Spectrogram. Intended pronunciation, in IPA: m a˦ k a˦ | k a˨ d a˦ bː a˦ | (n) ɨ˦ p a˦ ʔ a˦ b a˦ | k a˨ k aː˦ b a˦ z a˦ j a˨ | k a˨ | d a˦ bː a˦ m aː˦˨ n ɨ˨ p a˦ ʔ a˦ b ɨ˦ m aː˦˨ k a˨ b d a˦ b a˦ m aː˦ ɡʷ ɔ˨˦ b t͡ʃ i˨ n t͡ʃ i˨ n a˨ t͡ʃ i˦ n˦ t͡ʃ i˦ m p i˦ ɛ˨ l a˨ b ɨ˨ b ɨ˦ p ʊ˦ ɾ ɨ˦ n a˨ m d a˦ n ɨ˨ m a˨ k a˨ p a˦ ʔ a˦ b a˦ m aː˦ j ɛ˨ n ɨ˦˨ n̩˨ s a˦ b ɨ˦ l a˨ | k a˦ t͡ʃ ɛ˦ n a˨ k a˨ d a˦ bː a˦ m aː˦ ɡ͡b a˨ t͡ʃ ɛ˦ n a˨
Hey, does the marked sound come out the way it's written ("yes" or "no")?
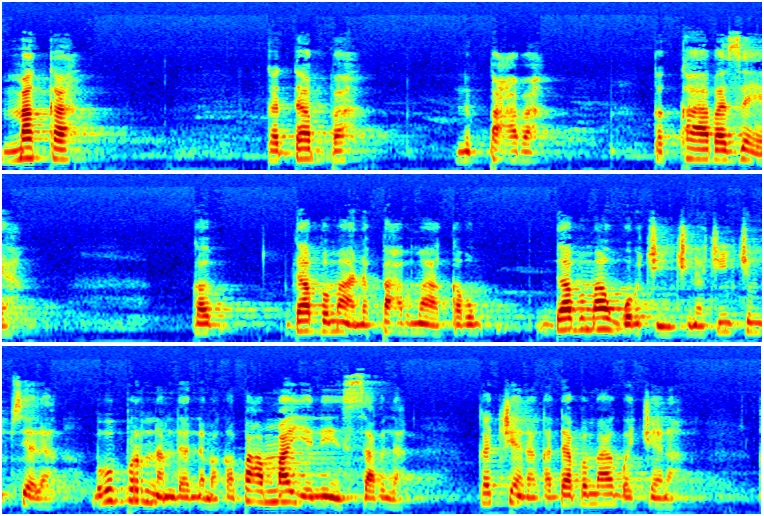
yes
